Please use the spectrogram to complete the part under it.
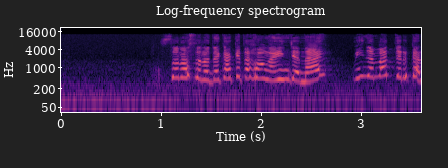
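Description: A woman calls up from below, answering loudly.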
